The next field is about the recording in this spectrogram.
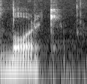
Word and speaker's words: Bork: Leif Bork, uttalas Bork, är tränare för damernas landslag i hockey.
